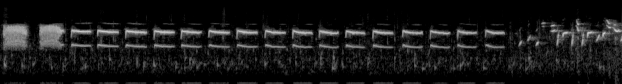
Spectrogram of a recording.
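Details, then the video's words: Long-tailed shrike (cendet) in the 'tembakan rapat' dense rapid-fire song style. It gives a steady series of clear chevron-shaped whistled notes, about four per second, then a jumble of high tumbling chips. "MASTERAN CENDET PALING DICARI || FULL TEMBAKAN RAPAT"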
